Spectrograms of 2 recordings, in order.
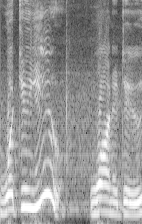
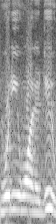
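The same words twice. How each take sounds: First: The word 'you' is stressed. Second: The word 'you' is not stressed. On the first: The question is turned back to the other speaker. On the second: The question is asked for the first time.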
